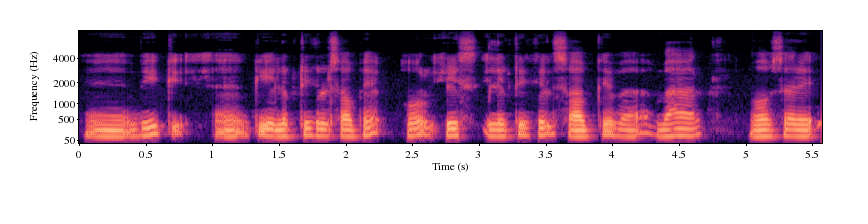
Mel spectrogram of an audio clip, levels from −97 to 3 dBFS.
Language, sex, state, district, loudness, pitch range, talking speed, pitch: Hindi, male, Odisha, Khordha, -20 LUFS, 125-140 Hz, 180 wpm, 130 Hz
